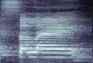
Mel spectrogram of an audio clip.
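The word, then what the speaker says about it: Soleil: So, some people say sole, but it's actually pronounced sole, but it's spelled s o l e i l.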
